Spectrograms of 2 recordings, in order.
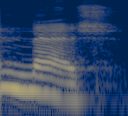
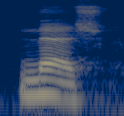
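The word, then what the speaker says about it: gnash: जैसे ये वर्ड है नैश, नैश, तो जी साइलेंट है यहाँ पे, तो हमने यहाँ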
